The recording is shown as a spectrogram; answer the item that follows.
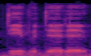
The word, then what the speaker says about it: DEVADIDIT: It's like, so it's at, and then it's pronounced Diva Did It, but it's DEVADIDIT.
